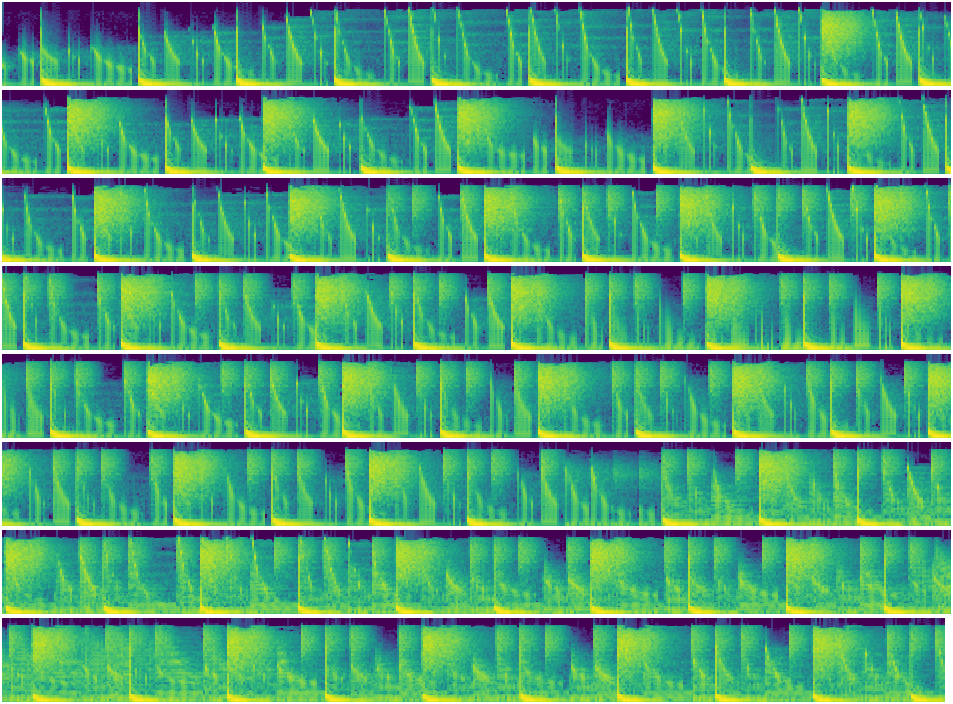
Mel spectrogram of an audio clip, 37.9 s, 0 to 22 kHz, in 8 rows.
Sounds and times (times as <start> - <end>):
Drum machine: 0.0 - 37.9.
